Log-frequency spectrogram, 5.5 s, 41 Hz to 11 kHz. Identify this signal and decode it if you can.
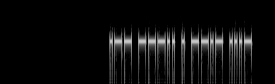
Morse code, heard as a keyed tone, about 25 wpm, 700 Hz. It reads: W8EQV
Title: USA Call Signs - 5 Characters - Repeated 3x - 25wpm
